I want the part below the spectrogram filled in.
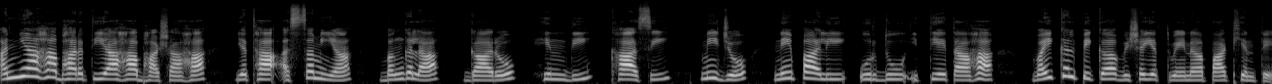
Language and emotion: Sanskrit, neutral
